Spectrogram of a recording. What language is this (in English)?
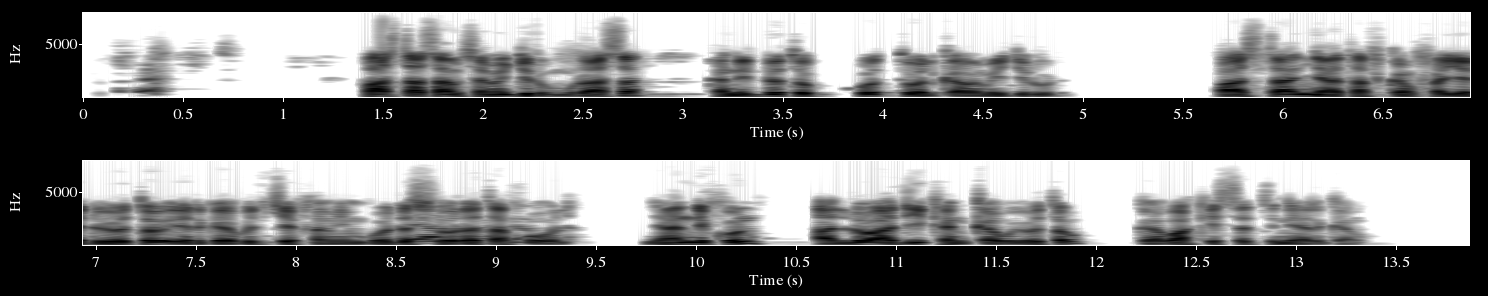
Oromo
